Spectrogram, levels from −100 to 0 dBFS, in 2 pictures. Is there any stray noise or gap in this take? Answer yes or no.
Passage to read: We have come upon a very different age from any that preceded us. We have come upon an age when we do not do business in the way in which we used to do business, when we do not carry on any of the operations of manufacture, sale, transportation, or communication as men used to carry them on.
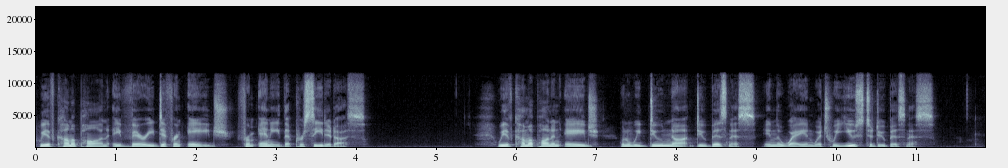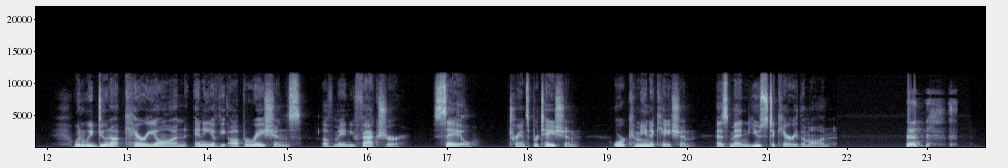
yes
